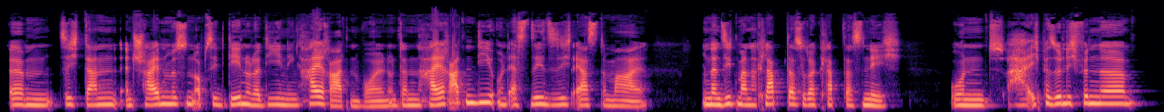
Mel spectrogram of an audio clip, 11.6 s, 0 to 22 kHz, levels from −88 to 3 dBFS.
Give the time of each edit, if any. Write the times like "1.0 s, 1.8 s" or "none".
2.2 s, 5.3 s, 5.7 s, 7.5 s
